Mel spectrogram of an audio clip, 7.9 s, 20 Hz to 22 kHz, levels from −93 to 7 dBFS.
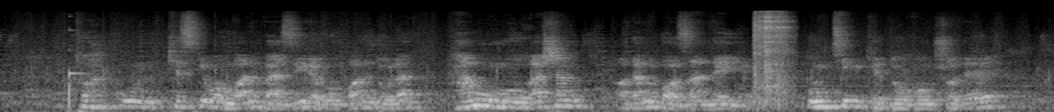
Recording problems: off-mic speech; far
room echo; slight; dies away in 0.3 s
murmuring crowd; noticeable; throughout; 20 dB below the speech
background music; faint; throughout; 25 dB below the speech
clattering dishes; noticeable; at 0.5 s; peak 8 dB below the speech
clattering dishes; loud; at 5.5 s; peak 1 dB above the speech

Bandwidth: 15 kHz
